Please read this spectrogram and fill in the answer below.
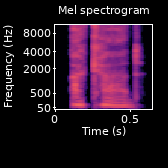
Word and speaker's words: Agade: He calls it Agade, which we pronounce as Akad.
